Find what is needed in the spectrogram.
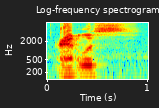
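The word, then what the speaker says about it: ATLYSS: And lastly on the uh upcoming gaming plans, I'm thinking of playing Atlas and is spelled A T L Y SS.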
